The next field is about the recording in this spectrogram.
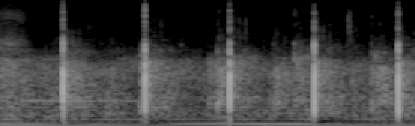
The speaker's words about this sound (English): Would you clap your hands one more time and rejoice? Amen.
